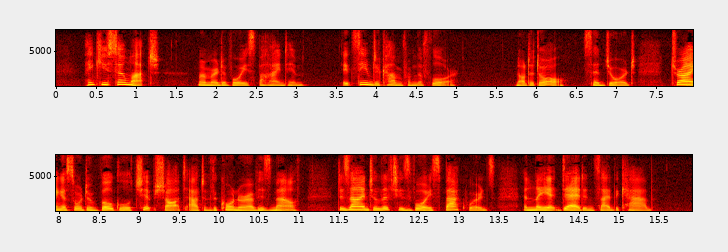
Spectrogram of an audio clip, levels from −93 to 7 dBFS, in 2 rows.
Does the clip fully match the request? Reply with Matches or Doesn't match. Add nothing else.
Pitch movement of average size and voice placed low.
Doesn't match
